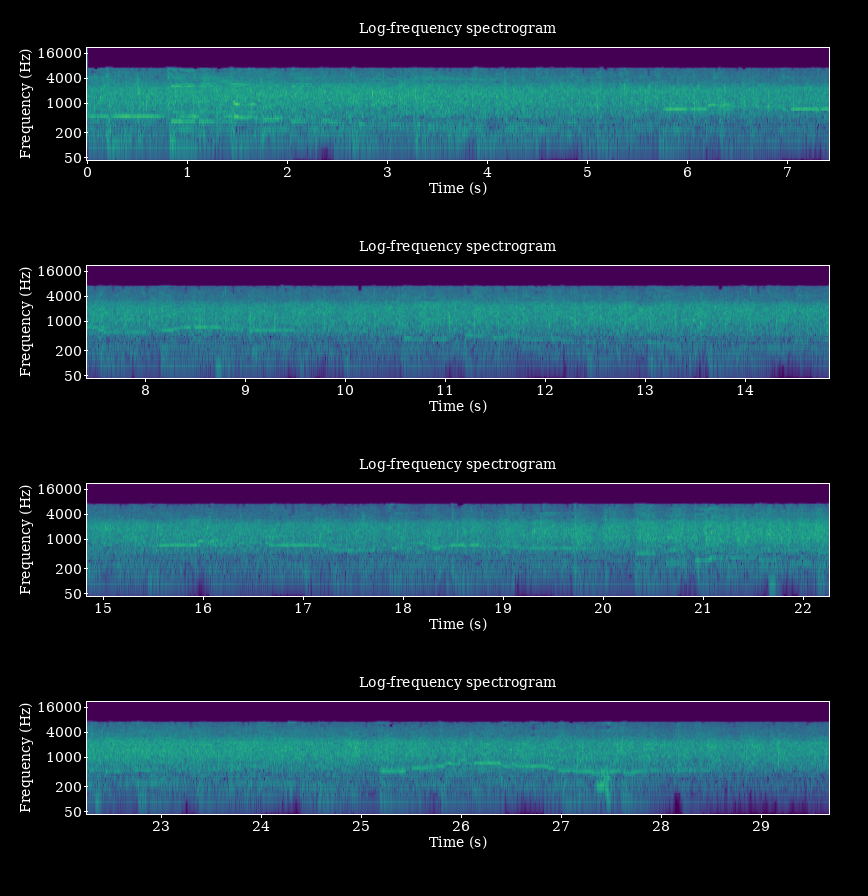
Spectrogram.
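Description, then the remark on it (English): A large crowd claps steadily and continuously for the whole stretch, a dense, even wash of applause with no voices standing out. “I think they deserve a very big round of applause.”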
